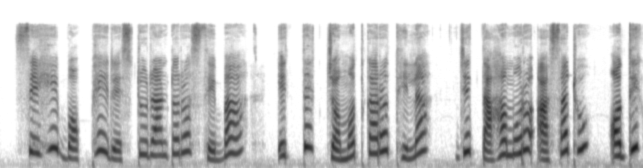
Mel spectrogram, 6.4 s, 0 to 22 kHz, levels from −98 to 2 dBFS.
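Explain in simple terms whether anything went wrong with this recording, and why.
Automatic gain rising is audible from 0.26 s to the end. The volume control judged the input too quiet and kept turning it up gradually, so the speech and background noise swell louder together instead of staying at a steady level.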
